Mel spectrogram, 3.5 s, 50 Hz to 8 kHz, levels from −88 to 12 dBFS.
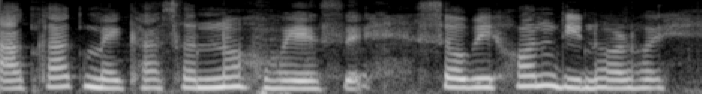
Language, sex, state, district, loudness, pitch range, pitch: Assamese, female, Assam, Kamrup Metropolitan, -13 LUFS, 250-295 Hz, 265 Hz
